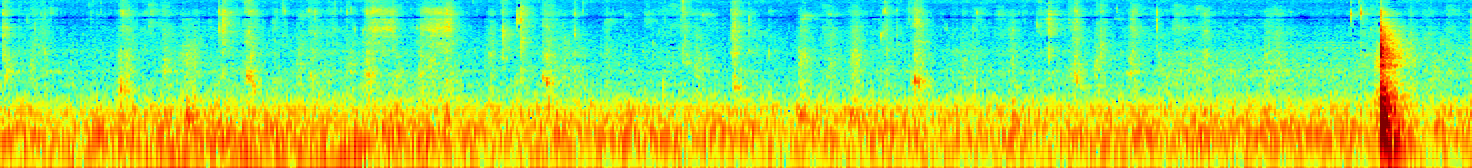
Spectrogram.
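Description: Soft, close-up chewing of butter naan soaked in butter paneer gravy, with faint wet mouth clicks. One sharp, loud click stands out near the end.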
